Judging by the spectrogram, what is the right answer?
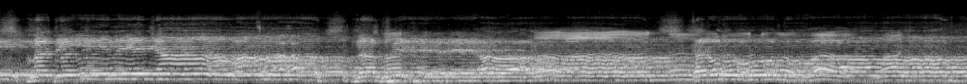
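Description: A male naat reciter singing Punjabi devotional verse into a microphone, amplified through a sound system, in long, ornamented melodic lines. A steady held tone runs beneath the voice.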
